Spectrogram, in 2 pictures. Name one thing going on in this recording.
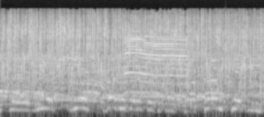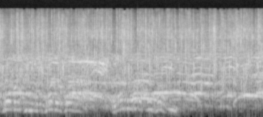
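Footballers shout and cheer in celebration outdoors.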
